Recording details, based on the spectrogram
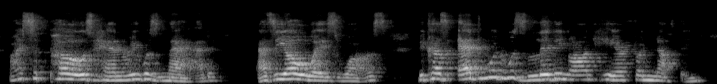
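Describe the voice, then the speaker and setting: An actress playing a stately, probing married sister in an old-time radio drama. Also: female voice, mid-range voice, animated, slow, echoey room. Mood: probing, uneasy.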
